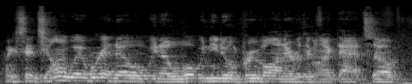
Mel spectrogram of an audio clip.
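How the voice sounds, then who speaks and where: A man's voice: mid-range voice, fairly even intonation, slight background noise, poor audio. Tired, rambling male podcast host. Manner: rambling, halting sign-off with many fillers. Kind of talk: casual sports podcast chat.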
